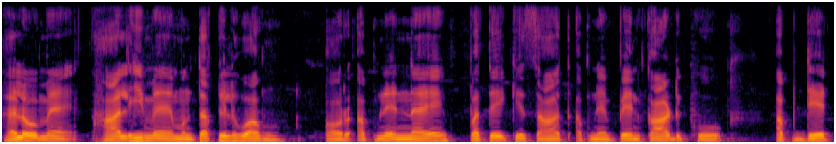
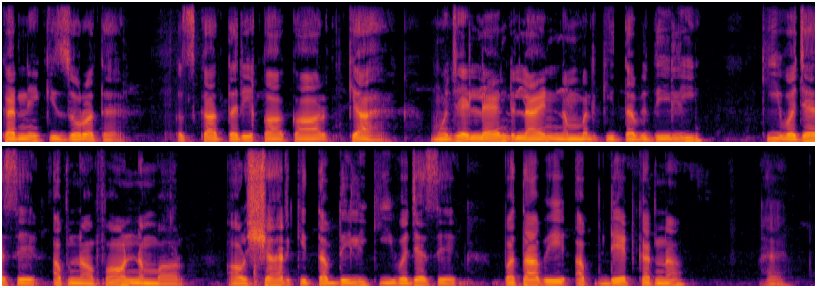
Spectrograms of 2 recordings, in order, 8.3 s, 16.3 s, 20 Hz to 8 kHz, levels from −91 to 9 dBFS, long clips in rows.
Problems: none marked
